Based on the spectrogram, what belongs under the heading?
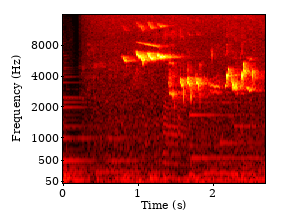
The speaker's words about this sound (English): The robin.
